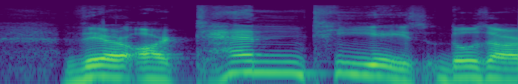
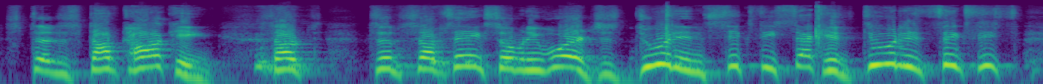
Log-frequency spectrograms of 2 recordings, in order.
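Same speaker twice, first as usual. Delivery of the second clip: hammed-up exasperated orders, much higher and louder; mock irritated; 9 semitones higher, 4 dB louder than usual. Imitating a hungry colleague cutting off long takes, mock exasperated. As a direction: play the fed-up colleague, pitch up, pushing hard. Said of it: "he was so irritated".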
